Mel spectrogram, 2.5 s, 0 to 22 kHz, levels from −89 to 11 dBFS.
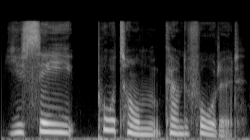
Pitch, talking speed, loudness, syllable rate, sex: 205 Hz, 170 wpm, -18 LUFS, 3.8 syllables/s, female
